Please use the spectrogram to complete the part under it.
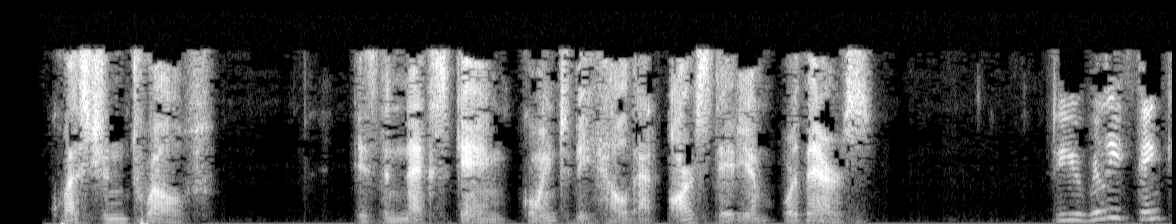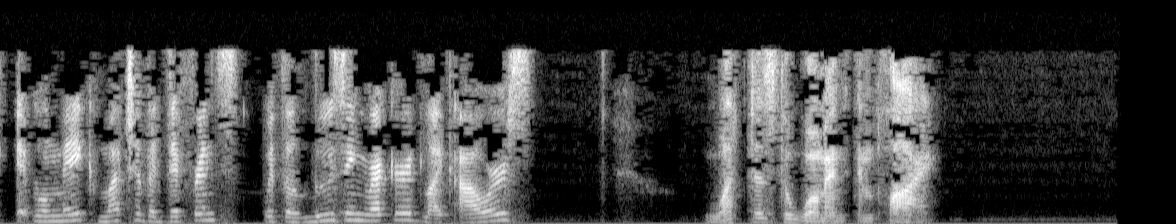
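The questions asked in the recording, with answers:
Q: What does the woman imply?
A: It doesn't matter where they play; their team will probably lose anyway.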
